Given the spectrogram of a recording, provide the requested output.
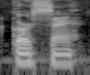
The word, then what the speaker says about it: Garcin: Joseph Gar- Garcine? – Garcin. – Garcin. Garcin.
